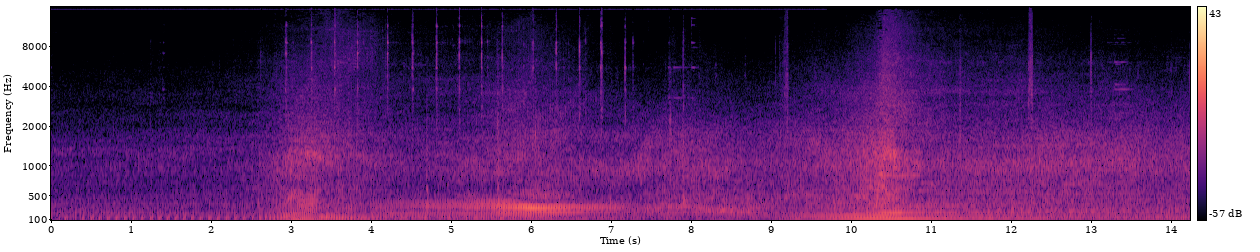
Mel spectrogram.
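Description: A motorcycle engine idles with a rapid, even pulse. Then two vehicles pass on the road, each engine note swelling and fading, about six and ten seconds in. Light clicks and handling knocks come in between.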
